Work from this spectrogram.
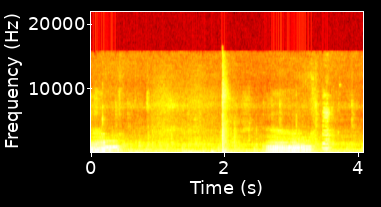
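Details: Young Bengal kittens, born July 2022, giving two long, level, harmonic-rich cries about two seconds apart, each near half a second or more, with a sharp click between them and a low background hum indoors.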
